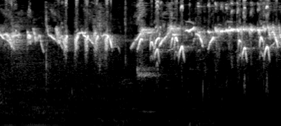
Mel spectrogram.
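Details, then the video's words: Kemade bird attraction sound: short bursts of high, piercing chirps and twitters from several birds, with a brief lower whistled note partway through. "the sound of the kemade bird attracting noise"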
